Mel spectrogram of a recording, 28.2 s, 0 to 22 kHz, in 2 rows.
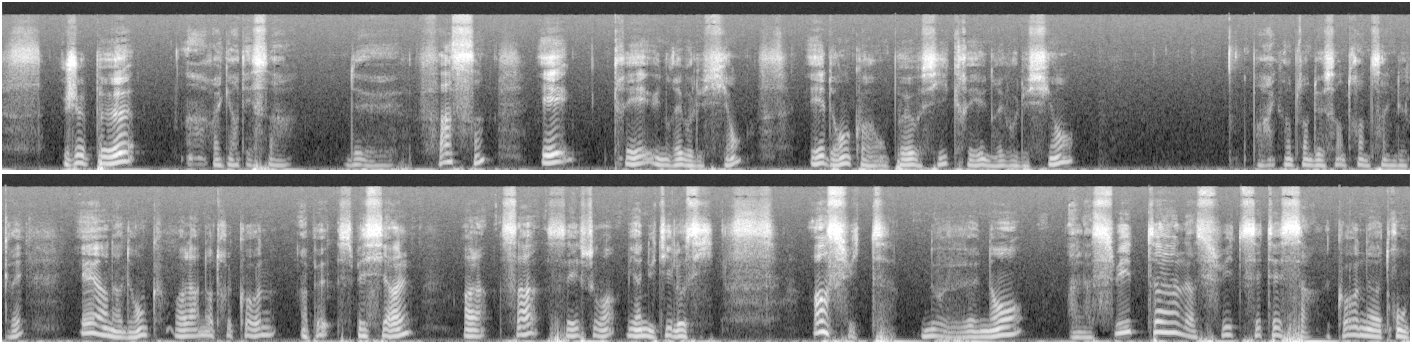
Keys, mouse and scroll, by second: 0.0 click, 1.7 1, 2.4-6.1 right drag, 3.1-3.8 typing, 6.5 click, 10.1 click, 11.2-12.4 typing, 13.3-14.4 drag, 14.7-16.7 drag, 17.6-19.5 drag, 18.5 typing, 20.2-21.9 middle drag, 21.9 click, 23.7 click, 24.6-25.3 typing, 25.1 click, 26.7 typing.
